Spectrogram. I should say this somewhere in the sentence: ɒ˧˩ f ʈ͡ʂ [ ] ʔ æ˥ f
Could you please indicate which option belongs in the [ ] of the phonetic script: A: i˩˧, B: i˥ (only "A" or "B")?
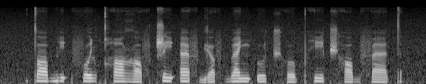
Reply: B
